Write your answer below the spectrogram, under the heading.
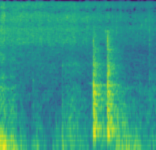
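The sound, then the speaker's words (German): Garlic chive stalks frying in hot oil give a steady crackling sizzle, with two sharper pops near the middle and a few fainter ticks afterward. “Und schmeißen die hier mal ins Öl.”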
